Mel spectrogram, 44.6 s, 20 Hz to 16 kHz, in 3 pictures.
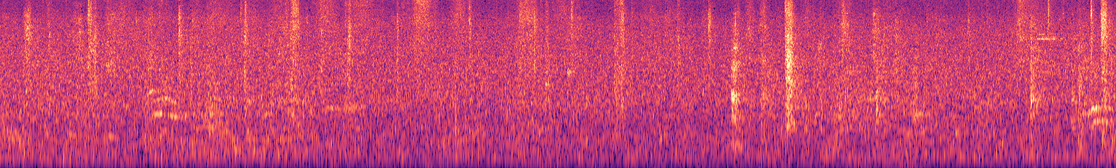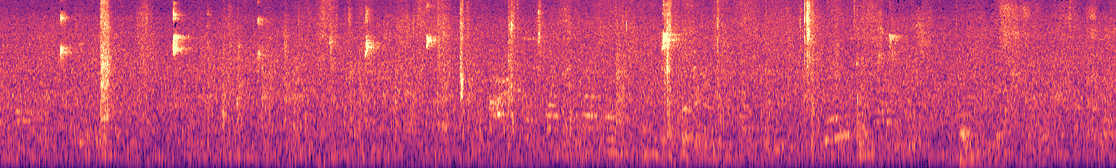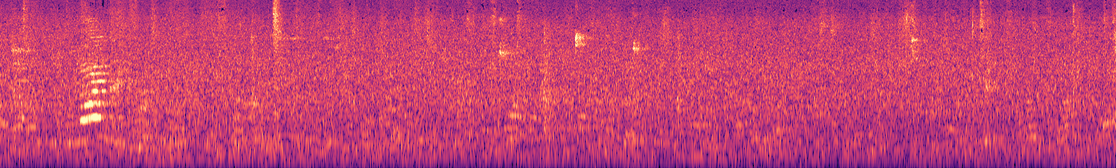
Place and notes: Pl. des Vosges, Paris, France - AMB PARIS EVENING PLACE DES VOSGES UNDER PORCH MS SCHOEPS MATRICED
This is a recording under a porch which surrounded the famous 'Place des Vosges' located in the 3th district in Paris. I used Schoeps MS microphones (CMC5 - MK4 - MK8) and a Sound Devices Mixpre6.
France métropolitaine, France, 22 February 2022, ~19:00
